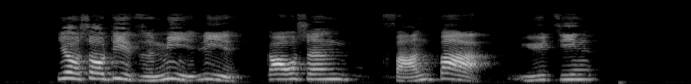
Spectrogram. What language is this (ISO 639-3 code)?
zho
